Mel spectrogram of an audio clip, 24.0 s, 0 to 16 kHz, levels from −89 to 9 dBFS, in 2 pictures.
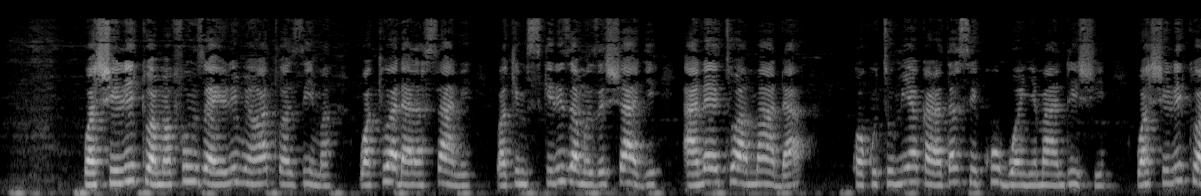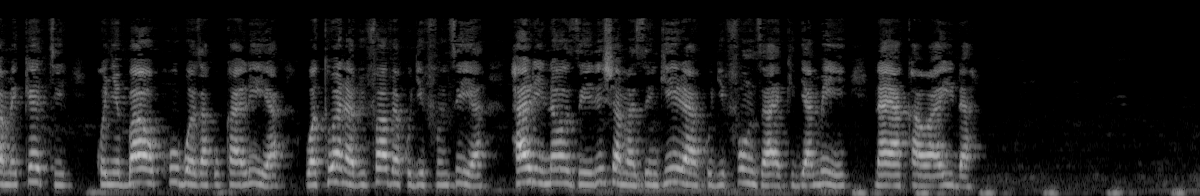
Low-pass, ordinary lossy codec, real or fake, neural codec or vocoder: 14.4 kHz; MP3, 48 kbps; fake; vocoder, 44.1 kHz, 128 mel bands every 512 samples, BigVGAN v2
